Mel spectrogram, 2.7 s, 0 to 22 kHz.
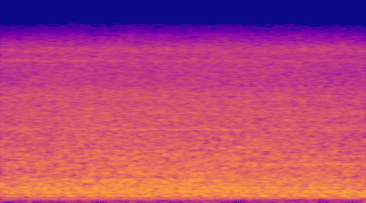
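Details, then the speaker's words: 2002 GMC Sierra 2500HD after exhaust manifold gasket and bolt repair, first start: steady even idle with soft injector clatter, no exhaust tick; normal idle, though slight blowby remains at a welded cover. "let's see what it sounds like sounds quiet wow it's quieter not ricky ticky tabby"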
